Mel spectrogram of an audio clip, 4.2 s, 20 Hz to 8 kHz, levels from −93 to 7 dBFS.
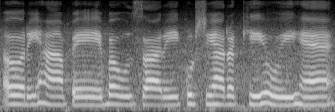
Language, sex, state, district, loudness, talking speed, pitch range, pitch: Hindi, female, Haryana, Jhajjar, -12 LUFS, 130 wpm, 215-235 Hz, 225 Hz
